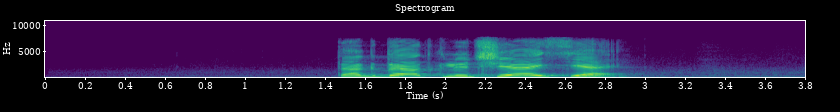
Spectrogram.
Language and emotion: Russian, angry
